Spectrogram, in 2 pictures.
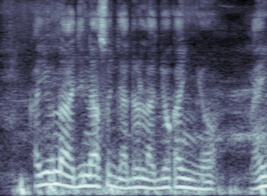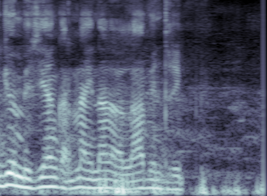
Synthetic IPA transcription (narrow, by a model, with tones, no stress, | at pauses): ka˦ju˦na˦˨d͡ʒi˦na˦sɔ˦d͡ʒa˨dɔ˦la˨d͡ʒɔ˦ka˦ɲɔ˨na˨i˦nd͡ʒo˦˨mbe˨ti˦ja˦ŋɡa˨ɾna˦i˨na˦la˨la˨˦bɛ˦ndɾi˨p̚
